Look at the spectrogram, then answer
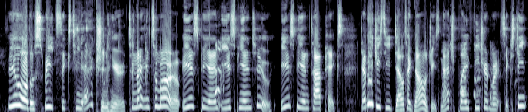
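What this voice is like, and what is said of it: Kermit the Frog character voice. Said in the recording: “good Kermit the Frog impression”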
